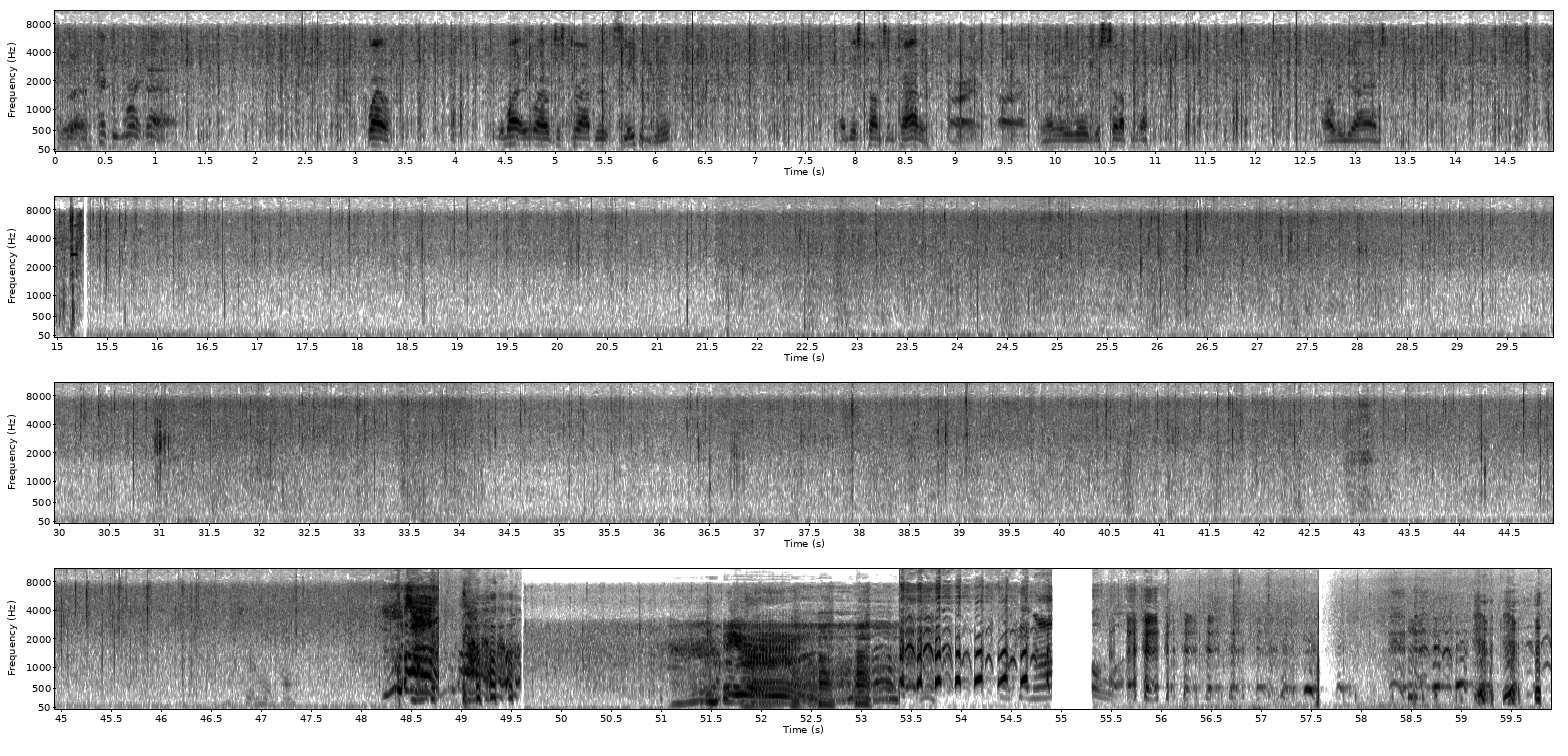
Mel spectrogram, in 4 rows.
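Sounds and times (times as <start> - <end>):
raindrops ticking close by: 0.0 - 59.9
steady rain falling: 0.0 - 59.9.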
